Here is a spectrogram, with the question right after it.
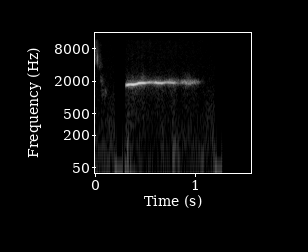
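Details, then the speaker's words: Single steady whistled tone by a lung doctor imitating a wheeze: a long musical sound of air through a narrowed orifice, as in bronchospasm, taught during a pulmonary exam talk; imitated wheeze, not a real patient. "a long musical tone so long and musical because air is moving through a narrowed orifice you know bronchospasm wheezing"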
